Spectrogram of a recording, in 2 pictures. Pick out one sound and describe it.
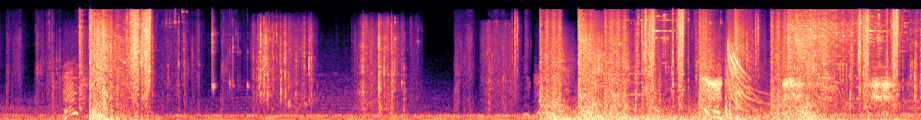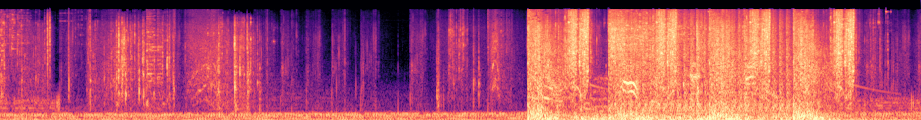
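Gunshots crack in short bursts, echoing indoors.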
